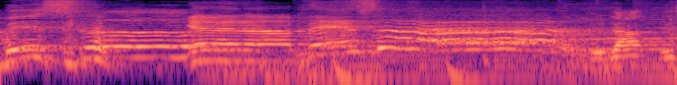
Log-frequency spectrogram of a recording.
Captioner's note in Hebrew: משמיע קול מגורר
